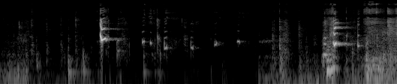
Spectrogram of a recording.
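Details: Staffordshire Bull Terrier puppies playing indoors: a sharp yip, then scattered soft squeaky whimpers, ending with a louder cluster of yelps and rustling scuffle noise.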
